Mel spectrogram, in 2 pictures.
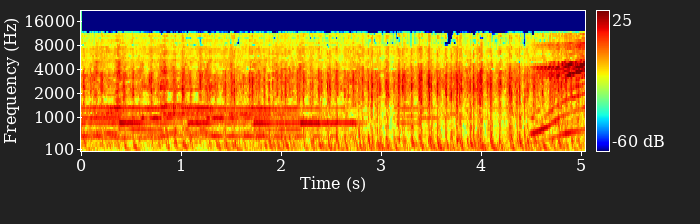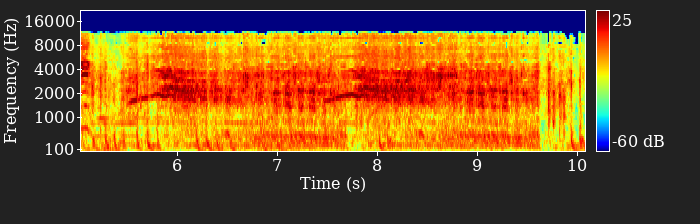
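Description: A horse neighing with clip-clop hooves as it travels: a few loud, rising whinnies over continuous, rapid hoof clatter.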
